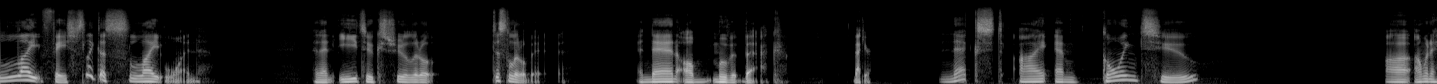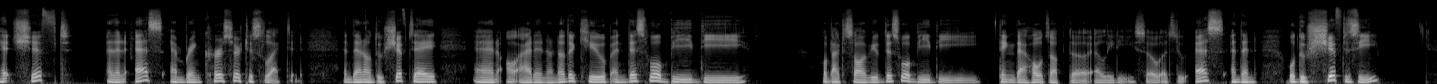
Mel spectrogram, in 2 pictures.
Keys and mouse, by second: 1.4 shift+click, 2.2 click, 3.3 e, 5.1 Tab, 5.8-6.2 drag, 6.5 click, 7.2 click, 7.7 g, 9.4-9.8 drag, 9.8-10.9 middle drag, 11.2 shift+middle drag, 11.5-12.0 middle drag, 12.9 click, 14.2 shift+click, 15.7 shift+s, 18.3 shift+a, 21.1 middle click, 21.8 shift+middle click, 22.3 z, 26.3 s.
